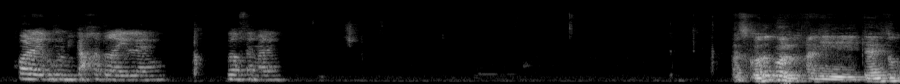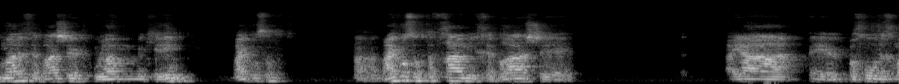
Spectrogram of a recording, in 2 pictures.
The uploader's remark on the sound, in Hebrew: הפרק החדש הוא הקלטה של פאנל מנהלים שביצענו במיטאפ הראשון של ,אבטיח כיס.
